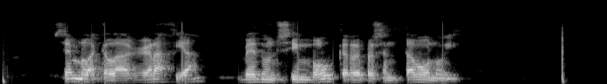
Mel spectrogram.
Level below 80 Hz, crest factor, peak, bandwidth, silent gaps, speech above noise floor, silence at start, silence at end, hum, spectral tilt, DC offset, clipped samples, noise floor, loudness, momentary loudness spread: -60 dBFS; 16 dB; -2 dBFS; 8 kHz; none; 64 dB; 0.55 s; 1.5 s; none; -5 dB/octave; under 0.1%; under 0.1%; -81 dBFS; -17 LUFS; 18 LU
